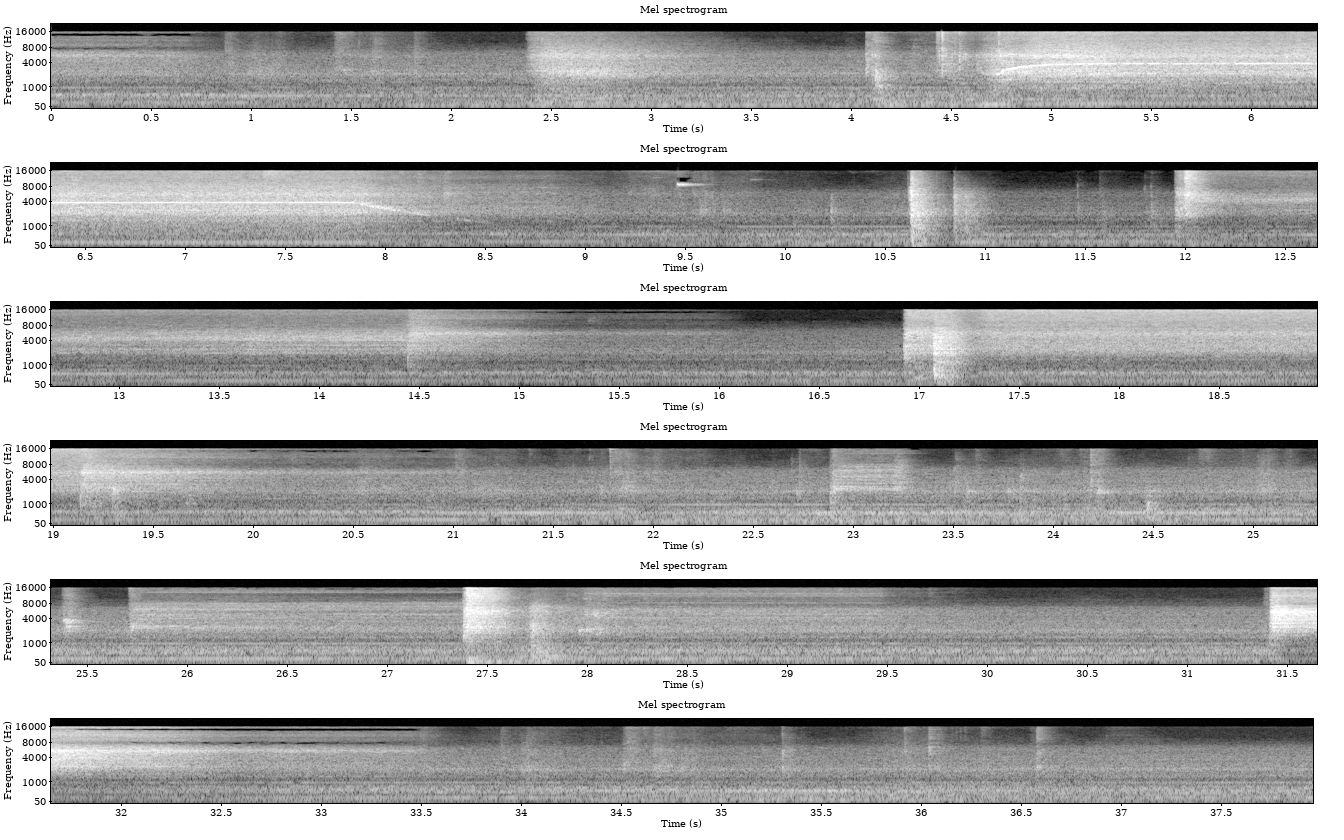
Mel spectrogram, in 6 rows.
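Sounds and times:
railcar hum: 0.0 - 37.9.

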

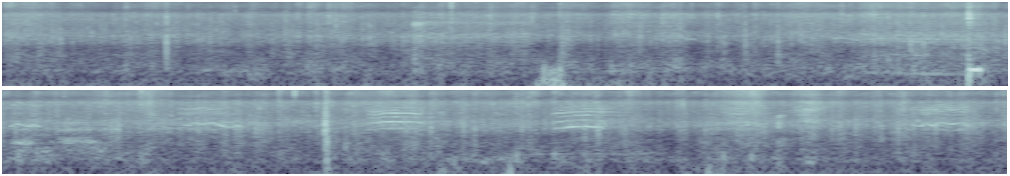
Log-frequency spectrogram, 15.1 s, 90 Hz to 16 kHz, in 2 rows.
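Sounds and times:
goats bleating: 6.2 - 15.0.

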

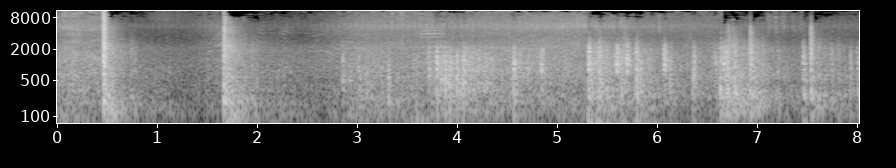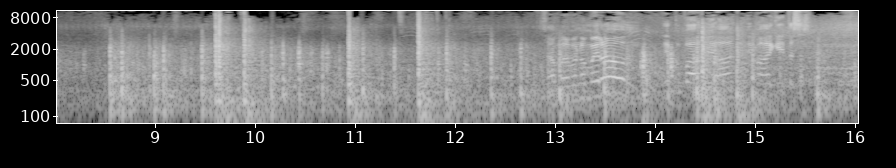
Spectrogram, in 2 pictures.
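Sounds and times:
firework shells bursting: 0.4 - 16.0.

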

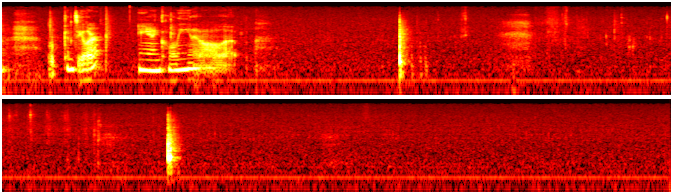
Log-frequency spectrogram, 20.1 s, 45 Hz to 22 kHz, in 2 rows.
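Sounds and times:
steady low hum: 0.0 - 20.0
sharp knocks: 6.0 - 6.3, 12.5 - 12.8
faint small clicks and rustles: 8.2 - 11.6.

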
